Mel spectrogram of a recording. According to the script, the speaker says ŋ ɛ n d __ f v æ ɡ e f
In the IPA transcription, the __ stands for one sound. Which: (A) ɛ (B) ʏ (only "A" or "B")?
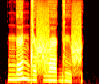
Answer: A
